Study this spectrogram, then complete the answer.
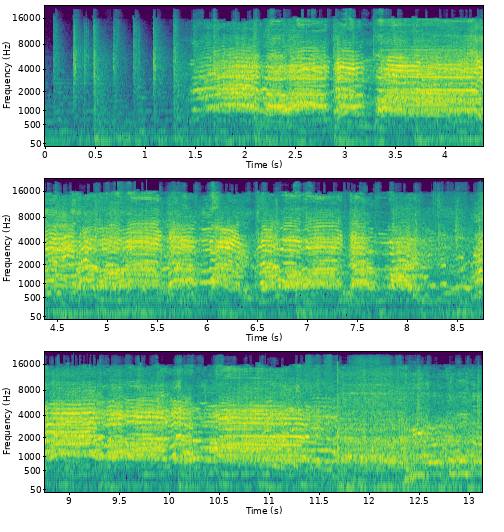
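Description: A crowd of women at a Pandeglang rally roars with cheers, shouts and whoops to welcome Prabowo, loud and sustained after a brief quieter start, with voices calling over the din.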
